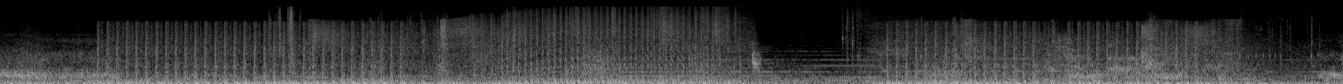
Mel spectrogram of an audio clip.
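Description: A rapid burst of gunfire rattles loudly and repeatedly.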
